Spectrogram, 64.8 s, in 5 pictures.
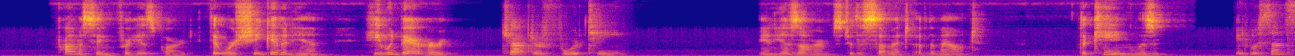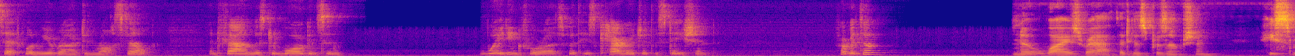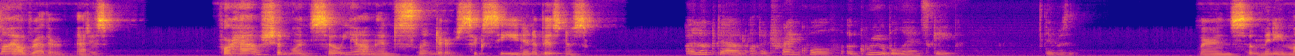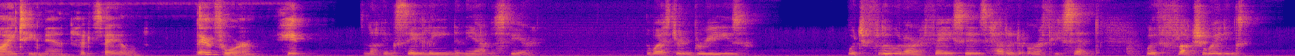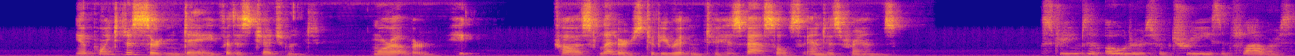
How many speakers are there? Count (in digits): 2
